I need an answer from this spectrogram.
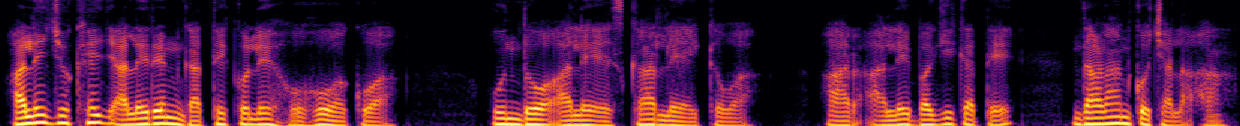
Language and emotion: Santali, sad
